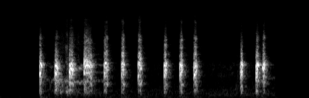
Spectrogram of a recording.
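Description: A chicken clucks about a dozen times in three seconds: short, throaty, mid-pitched notes in quick bursts with brief pauses, and no other sounds.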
